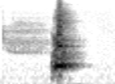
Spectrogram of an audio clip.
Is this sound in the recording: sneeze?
no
